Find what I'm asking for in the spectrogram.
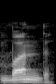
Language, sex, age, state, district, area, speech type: Hindi, male, 18-30, Uttar Pradesh, Sonbhadra, rural, read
